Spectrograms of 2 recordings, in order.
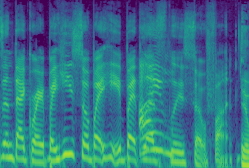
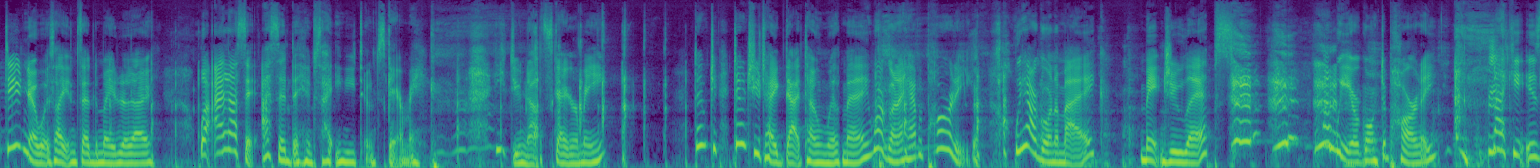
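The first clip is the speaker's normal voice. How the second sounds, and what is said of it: Imitates another person's voice. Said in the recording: “That sounds like him. ... That is so Leslie. ... That was a really good impression.”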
